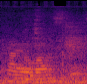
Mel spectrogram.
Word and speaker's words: ayahuasca: Some folks talk about astral traveling, et cetera, and the use of ayahuasca, is that how you say it?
